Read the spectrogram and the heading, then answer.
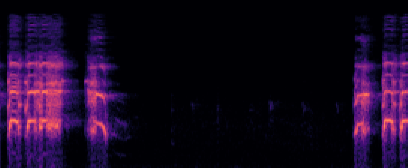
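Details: Red junglefowl giving a hoarse, clipped crow that ends in a short falling note. After about two seconds of silence, another crow begins.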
